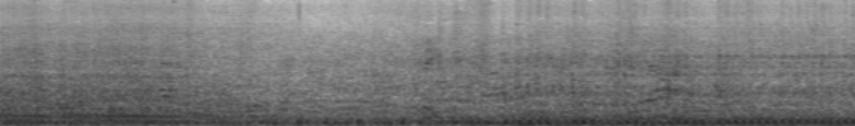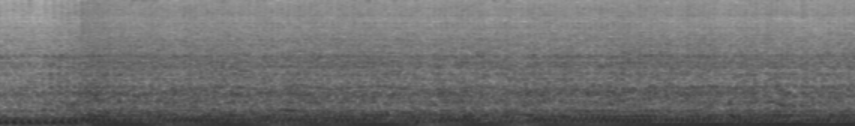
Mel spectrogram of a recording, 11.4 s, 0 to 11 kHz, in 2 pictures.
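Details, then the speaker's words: Yamaha Soul GT 125 scooter with throttle complaint: the engine stumbles and surges unevenly as the throttle opens and loses power, never pulling cleanly. Carb cleaner is used for cleaning. "Hai kawan-kawan pun bisa mendengar sendiri motornya itu digas tersendat-sendat dan Brebes"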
